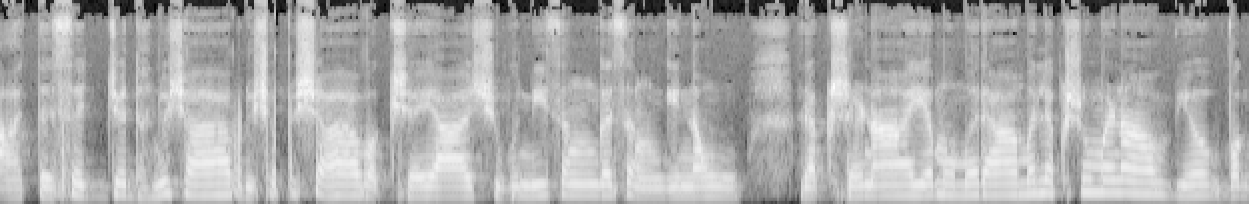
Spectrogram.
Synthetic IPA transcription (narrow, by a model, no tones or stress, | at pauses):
at̪ɐsɐd͡ʒd͡ʑɐd̪ʱɐnuɕaːʋɾuɕɐpuɕaːʋɐkʂɐjaːɕuɡunisɐŋɡʱɐsɐŋɡinɐw | ɾɐkʂɐɳaːjɐmɐmɐɾaːmɐlɐkʂumɐɳaːʋjɐʋɐ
